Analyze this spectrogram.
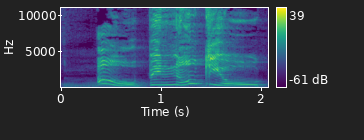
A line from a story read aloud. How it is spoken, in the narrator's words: cried the fox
